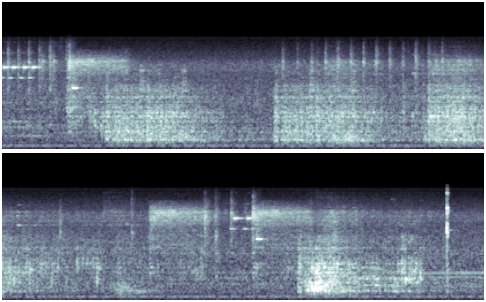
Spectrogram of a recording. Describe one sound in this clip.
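Gunshots boom and echo in slow, drawn-out bursts.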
